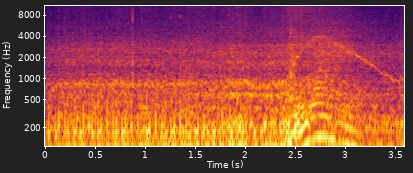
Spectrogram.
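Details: 1993 Honda CBR900RR, out of museum storage, aftermarket exhaust deeper and throatier than stock: deep inline-four burble at idle, then a quick blip rising and falling smoothly; healthy exhaust note.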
